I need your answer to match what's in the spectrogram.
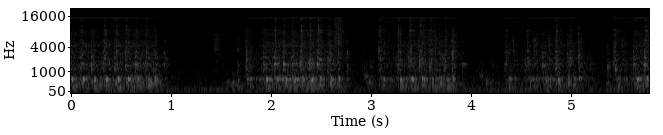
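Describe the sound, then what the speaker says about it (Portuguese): A sewing machine runs in bursts of rapid stitching, sewing piping all the way around an organizer case with elastic bands, with brief pauses between runs, close and fairly loud. "vou costurar ele em toda a volta"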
